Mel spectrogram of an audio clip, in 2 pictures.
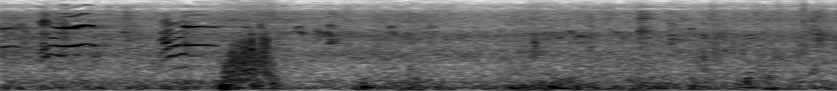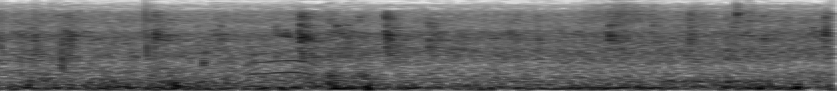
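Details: In Hines, Oregon, by a supercharger, gulls give two brief wavering cries at the start and one soft call later, with a thud and steady vehicle rumble throughout.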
